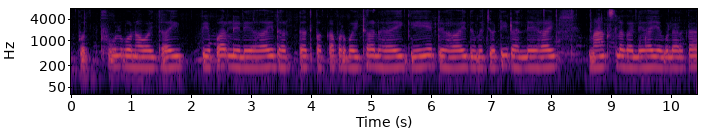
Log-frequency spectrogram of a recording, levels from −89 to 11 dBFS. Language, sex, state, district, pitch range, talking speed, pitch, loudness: Bajjika, female, Bihar, Vaishali, 180-190 Hz, 125 wpm, 185 Hz, -39 LUFS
